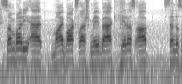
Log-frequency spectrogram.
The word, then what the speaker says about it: Maybach: and then I also don't know if it's pronounced Maybach or my Bach I think it's my Bach I think it's my Bach too people say Maybach rappers say Maybach and I used to say Maybach somebody at mybox Maybach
